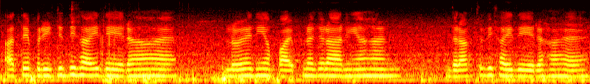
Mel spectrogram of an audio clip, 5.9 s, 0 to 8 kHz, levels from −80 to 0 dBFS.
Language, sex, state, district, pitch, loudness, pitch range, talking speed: Punjabi, female, Punjab, Fazilka, 195 Hz, -14 LUFS, 125-200 Hz, 180 wpm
